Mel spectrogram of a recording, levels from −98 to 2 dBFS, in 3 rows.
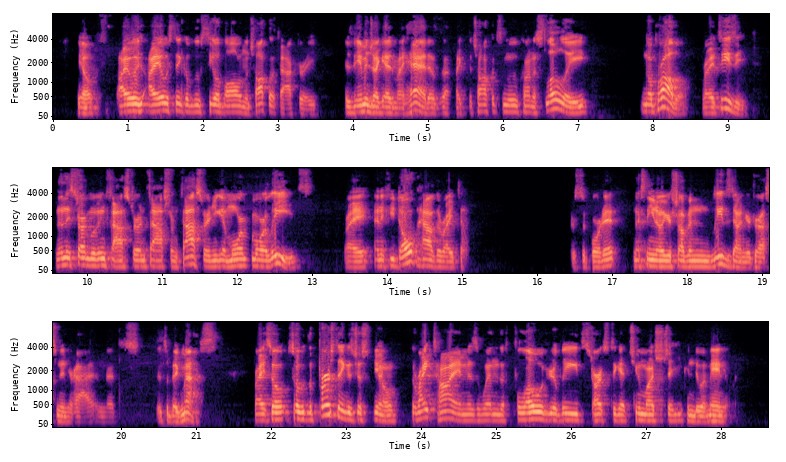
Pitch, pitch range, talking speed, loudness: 130 Hz, 120-145 Hz, 240 wpm, -20 LUFS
